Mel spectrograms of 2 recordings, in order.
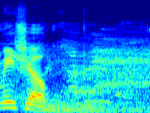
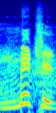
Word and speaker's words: Michaud: Way to go with the French pronunciation. Yes, I go back and forth all the time. I think Mitchell sounds a little more aggressive. You know, you're like Mitchell inside where you say Michaud.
